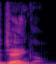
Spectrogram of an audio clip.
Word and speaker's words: Django: calvin kenny himself stephen from django or jingle whatever you want to call the d is silent here's the chairman of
